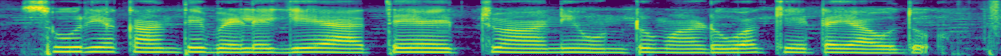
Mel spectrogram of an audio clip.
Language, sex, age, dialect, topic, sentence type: Kannada, female, 18-24, Central, agriculture, question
